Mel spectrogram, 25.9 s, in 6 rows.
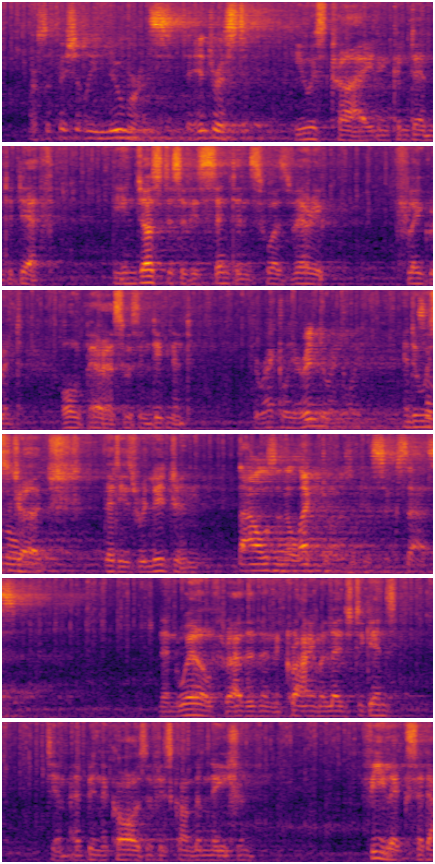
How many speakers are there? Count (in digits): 2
